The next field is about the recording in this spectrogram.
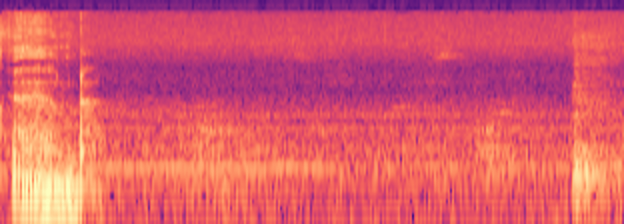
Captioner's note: silence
